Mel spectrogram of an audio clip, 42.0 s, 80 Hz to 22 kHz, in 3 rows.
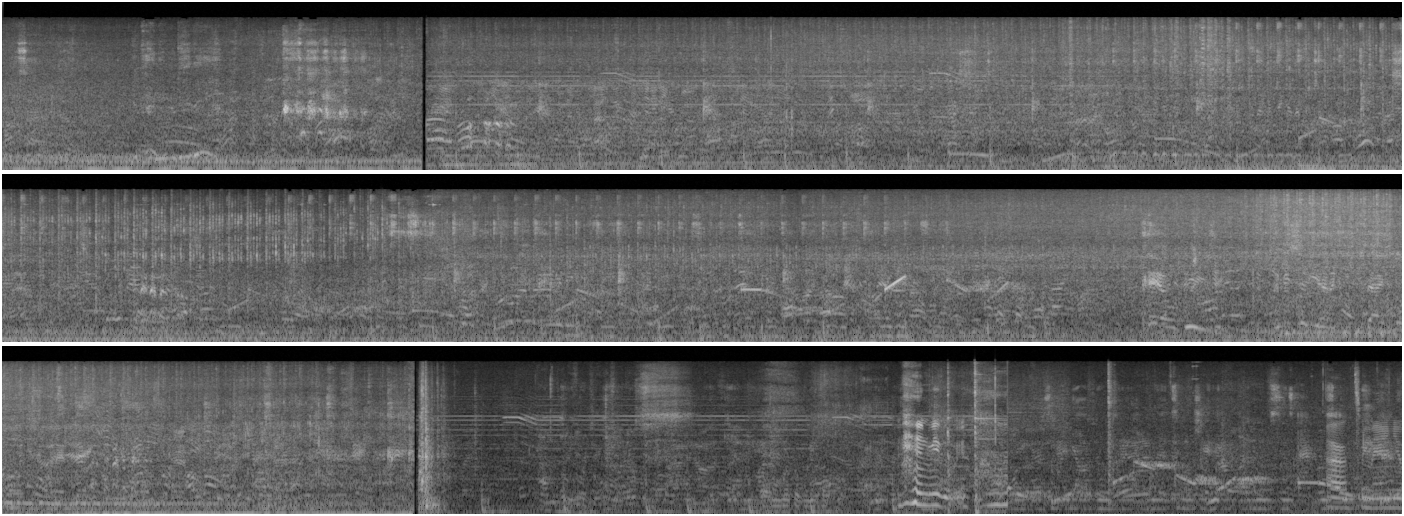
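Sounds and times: car engines idling: 0.0s - 33.0s
crowd of people talking: 0.0s - 42.0s.

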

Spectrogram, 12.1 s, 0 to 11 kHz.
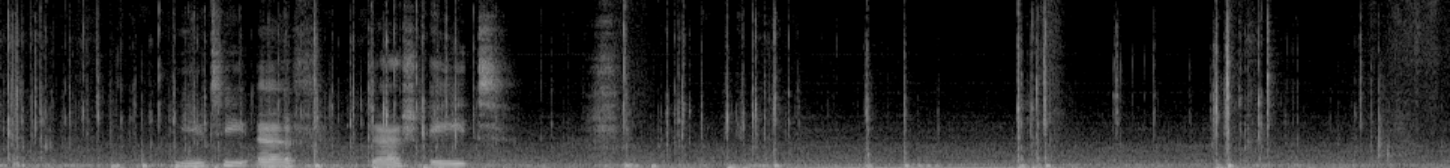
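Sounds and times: typing on a keyboard: 0.0s - 7.9s, 8.5s - 11.5s.

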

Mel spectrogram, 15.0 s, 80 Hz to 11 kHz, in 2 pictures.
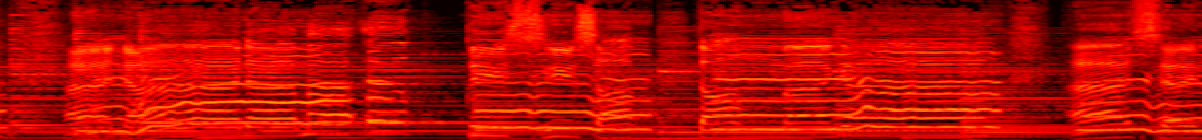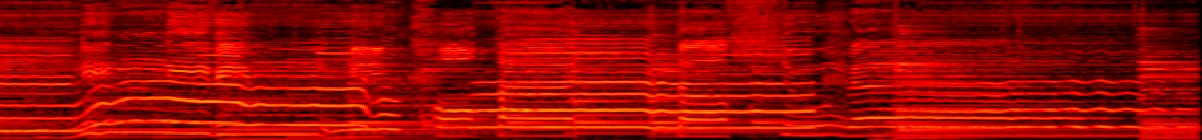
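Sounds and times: person singing long notes: 0.0s - 15.0s.

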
